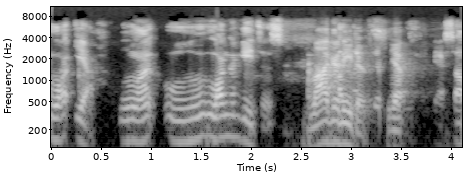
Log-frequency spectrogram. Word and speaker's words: Lagunitas: like Zenith along what ya want longer Jesus lagunitas yep yes I like their pick stuff their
